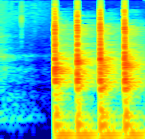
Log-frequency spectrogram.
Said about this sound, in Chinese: 刚才的孩子哭，女人哭，现在声音也已经没有了，就是一帮人在那儿乱敲门。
